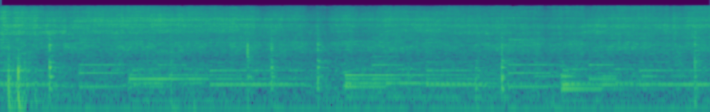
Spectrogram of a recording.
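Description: A wooden spatula stirring a spice masala with tomatoes and chopped greens frying in a non-stick pan: a steady sizzle with a few sharp knocks of the spatula against the pan at irregular moments.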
